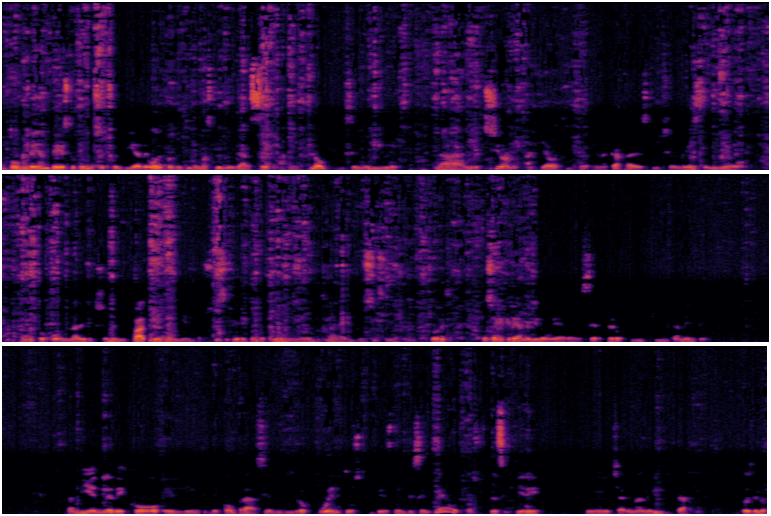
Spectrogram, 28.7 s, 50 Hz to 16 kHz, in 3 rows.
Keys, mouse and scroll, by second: 3.7-4.6 drag, 4.8-5.4 middle drag, 6.4-9.5 drag, 9.8-11.9 drag, 12.0-14.1 drag, 18.6 click, 19.6 click, 21.0 click, 22.7 click, 24.2 click, 25.6-28.7 middle drag.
